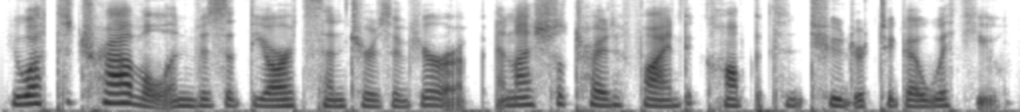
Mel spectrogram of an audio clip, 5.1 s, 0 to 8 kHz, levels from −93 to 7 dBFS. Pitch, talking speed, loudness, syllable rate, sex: 185 Hz, 280 wpm, -20 LUFS, 6.7 syllables/s, female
